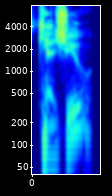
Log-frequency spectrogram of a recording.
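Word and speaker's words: Cadieux: you go about as far west as Cajou, and that's not how it's spelled. It's French. So it's C-A-D-I-E-U-X. Cajou. They say Cajou here in Detroit.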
